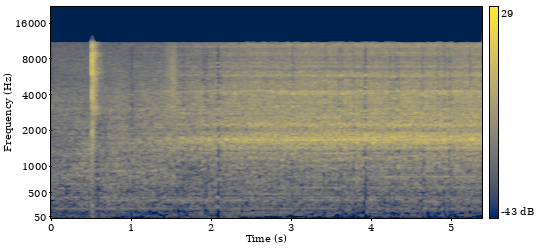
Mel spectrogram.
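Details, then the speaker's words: Ceiling fan after repairing a broken bearing, test-run on temporary wiring: one light click, then a steady even whir with a faint high hum and no scraping. The fan runs normally. "nós vamos ter mais aqui barulho raspada e é só o barulho do ventilador mesmo"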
